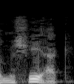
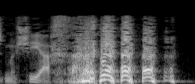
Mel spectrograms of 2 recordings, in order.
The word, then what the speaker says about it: Mashiach: the Mashiach, did I pronounce that properly? – No. – I didn't. How do I say it? – You got to get a little bit of phlegm. It's Mashiach.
